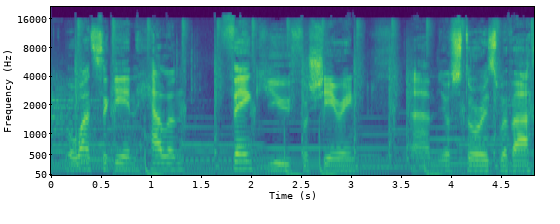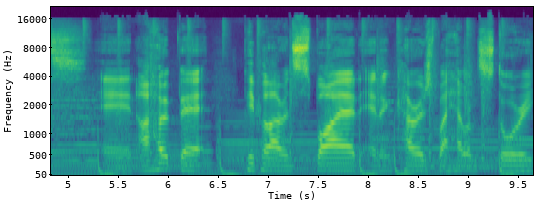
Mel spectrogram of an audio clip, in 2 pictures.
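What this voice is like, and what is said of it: New Zealand accent. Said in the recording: “it's always nice to hear a Kiwi accent”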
